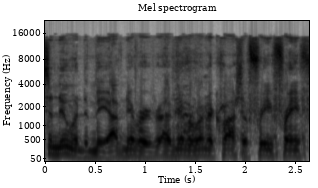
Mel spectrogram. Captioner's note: laughs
